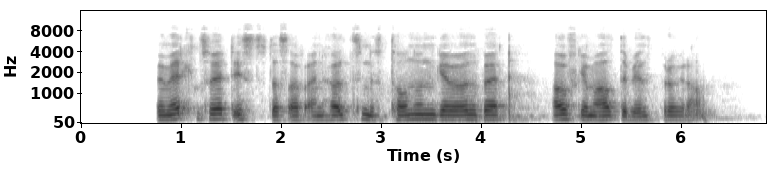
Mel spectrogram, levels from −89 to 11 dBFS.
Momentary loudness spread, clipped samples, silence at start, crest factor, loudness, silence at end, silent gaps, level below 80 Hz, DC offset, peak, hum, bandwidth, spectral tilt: 8 LU; under 0.1%; 0.75 s; 16 dB; -21 LUFS; 0.6 s; none; -74 dBFS; under 0.1%; -4 dBFS; none; 7.4 kHz; -7 dB/octave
